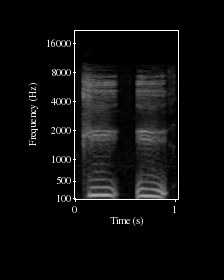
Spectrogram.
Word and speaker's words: quel: Quel, masculine form here, will be pronounced exactly as the feminine form here. Quel. So only one sound, okay?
